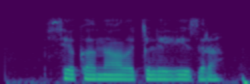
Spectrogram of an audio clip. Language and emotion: Russian, neutral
